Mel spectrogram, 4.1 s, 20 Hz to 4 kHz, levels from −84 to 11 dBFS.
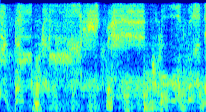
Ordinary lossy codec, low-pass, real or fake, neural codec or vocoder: MP3, 24 kbps; 3.6 kHz; fake; codec, 16 kHz, 0.8 kbps, ZipCodec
